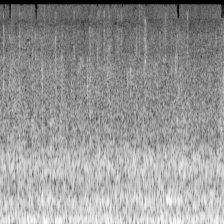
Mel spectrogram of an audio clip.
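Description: Steady rain falls continuously, a dense even hiss of drops on surfaces with no breaks or other sounds, soft and constant throughout.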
